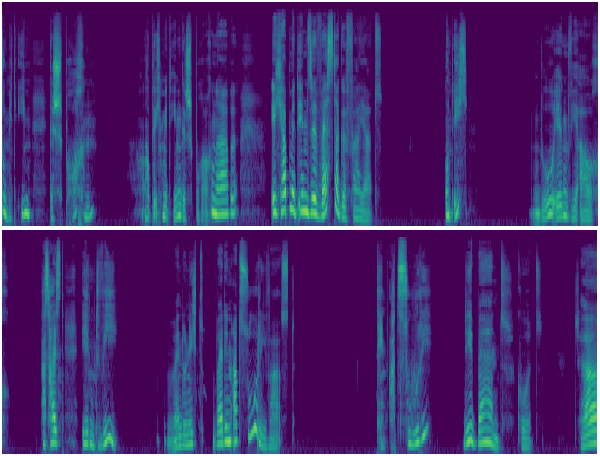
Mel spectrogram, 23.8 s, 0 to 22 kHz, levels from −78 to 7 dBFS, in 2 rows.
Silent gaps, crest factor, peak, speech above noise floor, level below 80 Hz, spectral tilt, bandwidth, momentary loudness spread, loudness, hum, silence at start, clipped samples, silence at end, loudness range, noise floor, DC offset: none; 22 dB; 0 dBFS; 53 dB; -60 dBFS; -3.5 dB/octave; 18 kHz; 18 LU; -20 LUFS; none; 0 s; under 0.1%; 0 s; 9 LU; -73 dBFS; under 0.1%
